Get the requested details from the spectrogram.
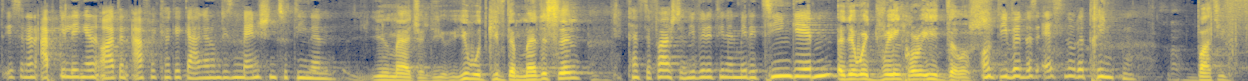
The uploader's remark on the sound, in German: Gottesdienst live aus der LIFE Church Wien.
